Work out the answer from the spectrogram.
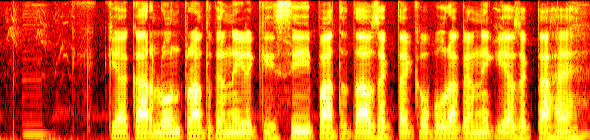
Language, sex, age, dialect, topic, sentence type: Hindi, male, 25-30, Marwari Dhudhari, banking, question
